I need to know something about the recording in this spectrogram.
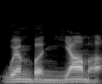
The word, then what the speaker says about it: Wembanyama: young man from france victor wimbon yama i believe uh that is that is how it's pronounced i'm not 100 we'll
